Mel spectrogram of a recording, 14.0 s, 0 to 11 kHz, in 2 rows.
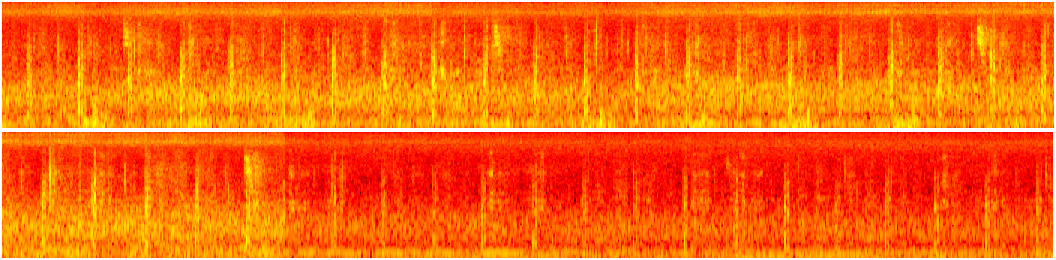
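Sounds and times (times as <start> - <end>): low rumble: 0.0 - 14.0
running footsteps on pavement: 0.0 - 14.0.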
